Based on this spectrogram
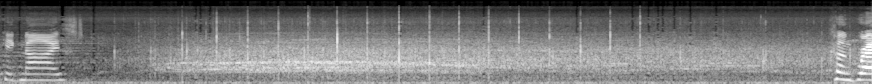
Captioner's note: applause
